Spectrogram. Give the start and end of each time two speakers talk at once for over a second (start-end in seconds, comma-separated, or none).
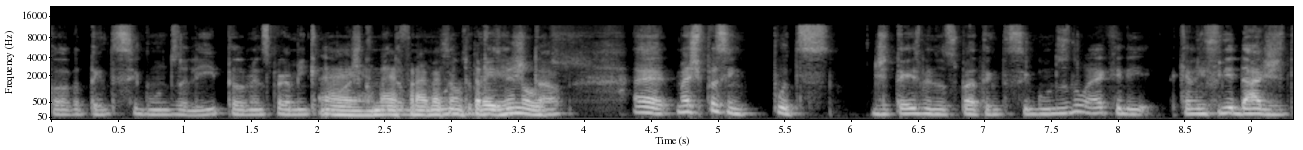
2.0-3.9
